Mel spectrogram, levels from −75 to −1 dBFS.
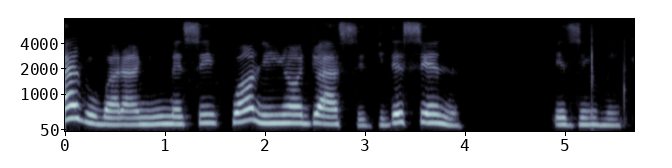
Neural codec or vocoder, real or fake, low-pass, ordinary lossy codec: codec, 16 kHz, 2 kbps, FunCodec, trained on Chinese and English, 25 frames a second; fake; 7.2 kHz; none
